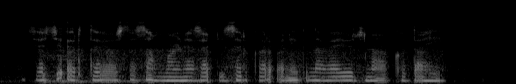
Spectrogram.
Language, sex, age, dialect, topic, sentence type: Marathi, female, 25-30, Standard Marathi, banking, statement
